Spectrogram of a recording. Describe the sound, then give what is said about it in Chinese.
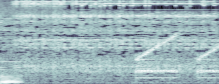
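An alarm clock rings with a bright, sustained high tone. Two rising chirping sweeps join in the second half, with no talk. “关上了闹钟，我伸一个懒腰”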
